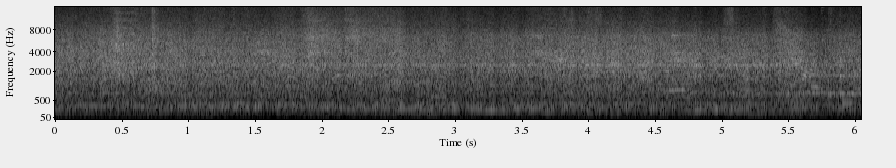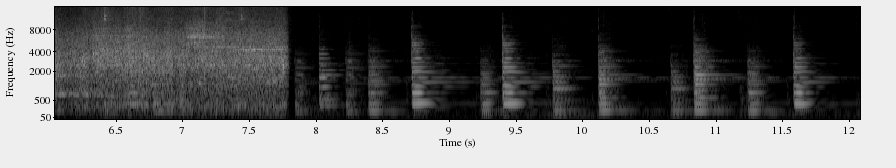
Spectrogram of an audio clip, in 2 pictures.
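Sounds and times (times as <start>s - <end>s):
people talking on platform: 0.0s - 7.8s
train rumble and hiss: 0.0s - 7.8s.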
